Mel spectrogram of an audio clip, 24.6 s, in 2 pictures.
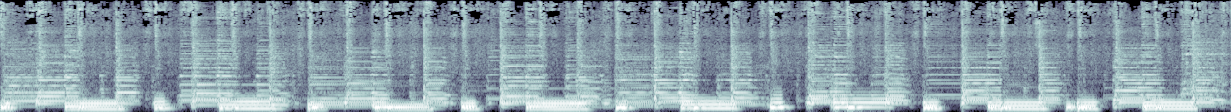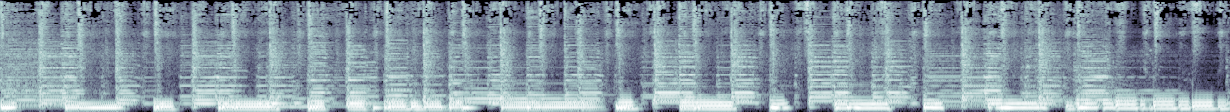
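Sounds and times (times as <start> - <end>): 
happiness music loop: 0.0 - 24.5.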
